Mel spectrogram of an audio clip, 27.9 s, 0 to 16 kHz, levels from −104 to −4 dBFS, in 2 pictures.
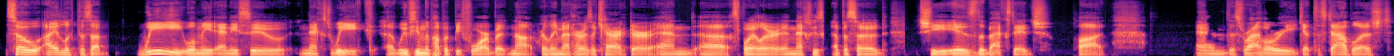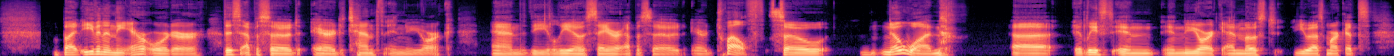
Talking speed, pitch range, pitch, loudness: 165 wpm, 90-115 Hz, 100 Hz, -17 LUFS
